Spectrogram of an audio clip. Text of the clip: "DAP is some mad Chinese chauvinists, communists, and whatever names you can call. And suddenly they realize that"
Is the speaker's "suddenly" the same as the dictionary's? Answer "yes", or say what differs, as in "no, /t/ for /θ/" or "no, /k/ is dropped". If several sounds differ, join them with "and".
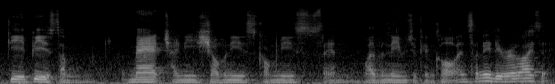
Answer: no, /l/ is dropped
